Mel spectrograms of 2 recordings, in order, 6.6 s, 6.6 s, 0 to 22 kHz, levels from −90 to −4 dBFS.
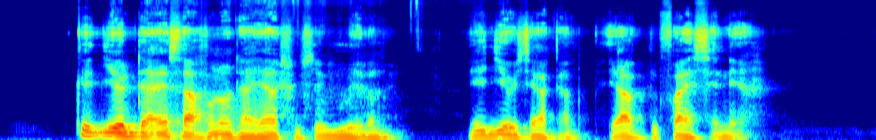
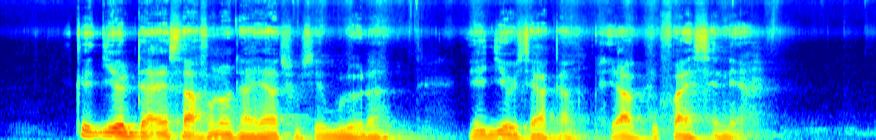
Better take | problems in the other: second | noise reduction (neural mask model DeepFilterNet 3)

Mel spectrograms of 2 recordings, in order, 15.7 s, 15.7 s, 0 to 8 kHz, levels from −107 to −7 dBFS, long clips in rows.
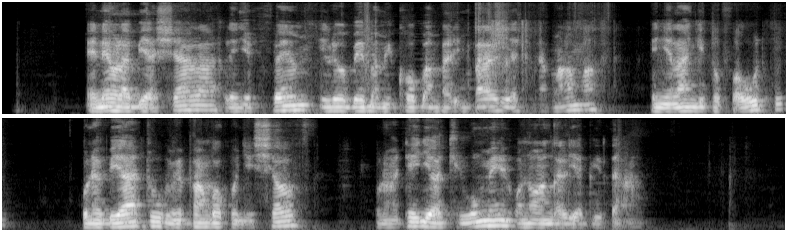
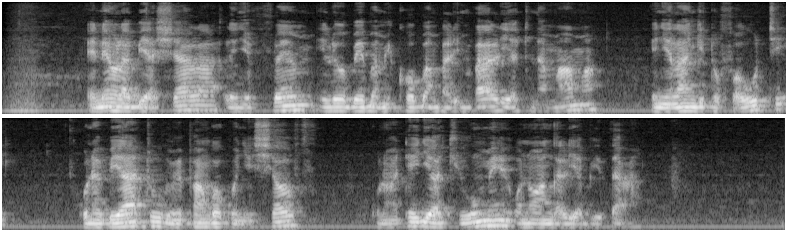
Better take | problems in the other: second | noise reduction (neural mask model DeepFilterNet 3)

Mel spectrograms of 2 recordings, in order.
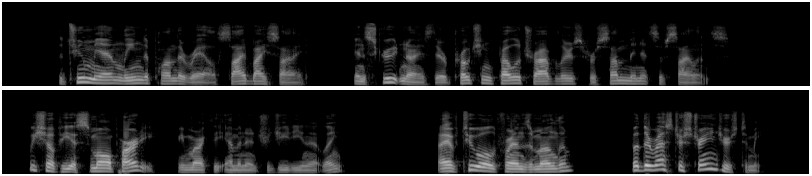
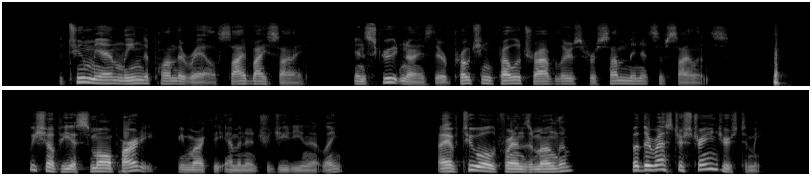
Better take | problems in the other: first | noise reduction (neural mask model DeepFilterNet 3)

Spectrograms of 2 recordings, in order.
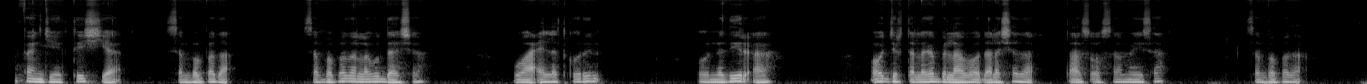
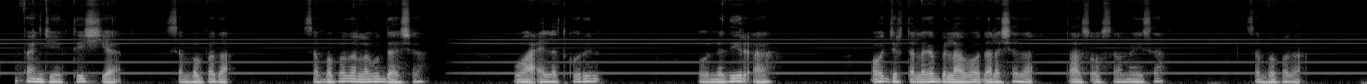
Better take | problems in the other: first | background sound (Bowed string instrument); 20 dB below the speech

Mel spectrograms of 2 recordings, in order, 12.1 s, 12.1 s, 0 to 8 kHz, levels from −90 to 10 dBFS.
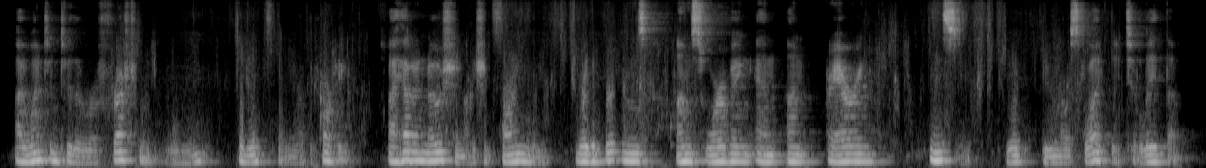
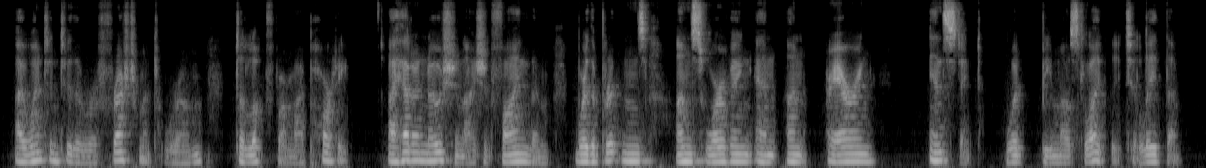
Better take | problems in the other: second | noise reduction (neural separator model SepFormer DNS4)

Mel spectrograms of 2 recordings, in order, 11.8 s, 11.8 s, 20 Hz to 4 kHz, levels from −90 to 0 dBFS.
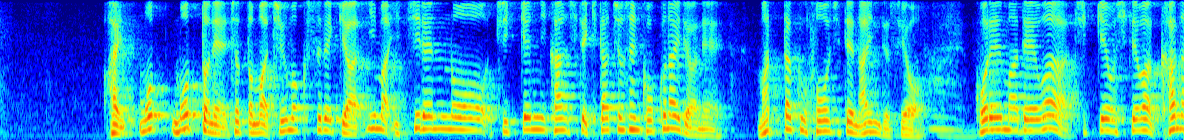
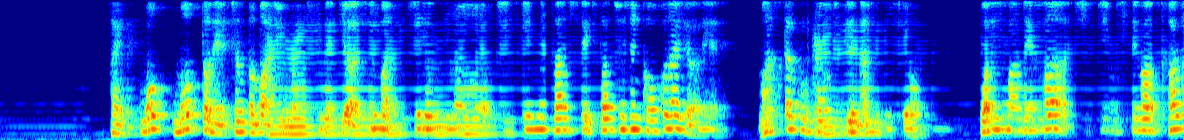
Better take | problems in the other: first | noise reduction (neural mask model DeepFilterNet 3)

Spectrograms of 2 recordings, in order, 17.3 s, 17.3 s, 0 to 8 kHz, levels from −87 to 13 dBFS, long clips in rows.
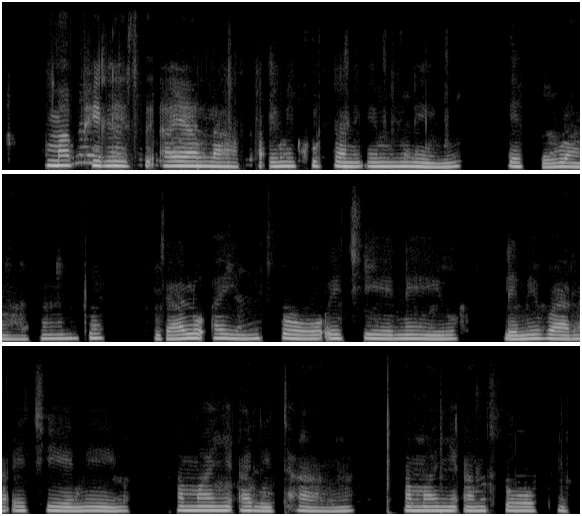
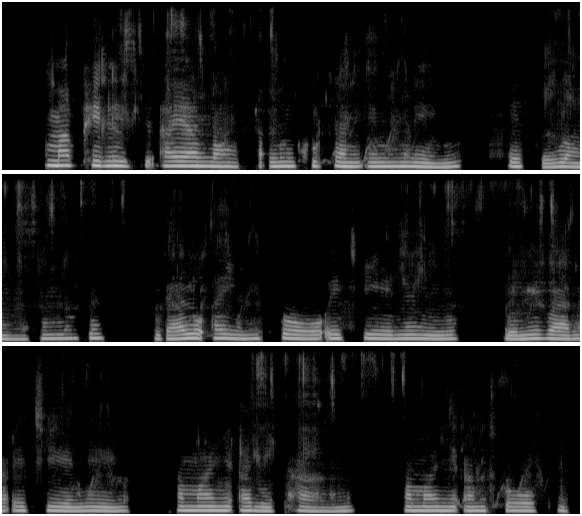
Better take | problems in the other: first | noise reduction (neural mask model Resemble Enhance denoiser)

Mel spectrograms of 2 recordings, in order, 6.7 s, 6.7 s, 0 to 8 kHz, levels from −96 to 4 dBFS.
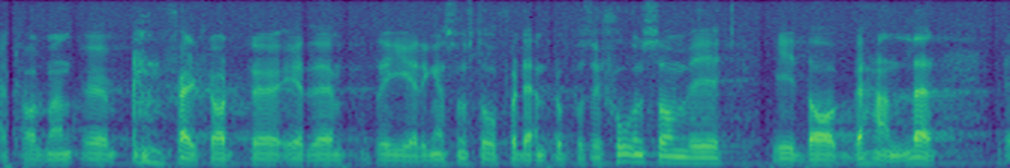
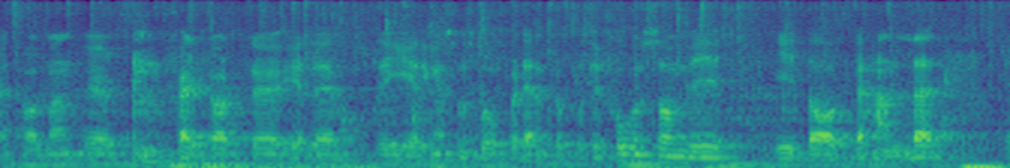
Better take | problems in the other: first | background sound (Sink (filling or washing)); 5 dB below the speech // room echo; dies away in 0.5 s

